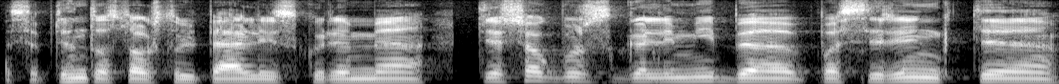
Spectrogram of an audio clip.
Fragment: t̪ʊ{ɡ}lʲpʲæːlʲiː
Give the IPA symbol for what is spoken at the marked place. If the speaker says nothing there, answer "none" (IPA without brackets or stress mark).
none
